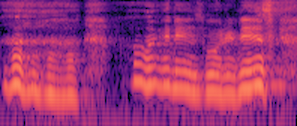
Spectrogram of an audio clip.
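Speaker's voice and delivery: high, very slow, trembling, shaky voice. Commentating on a player at very low health, imitating a shaking voice. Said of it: "His voice is shaking like".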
